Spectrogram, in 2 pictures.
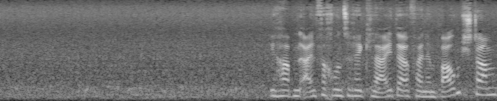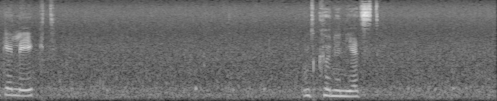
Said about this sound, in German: Man kann es wirklich fast nicht glauben, wir sind hier in der Schweiz, mitten im Wald und da kommt einfach aus einem Felsen warmes Wasser, das nach Schwefel riecht, wie in einem Heilbad.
